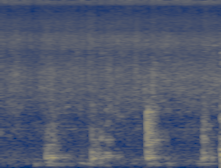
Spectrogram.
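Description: Onions and tomatoes sautéing in a pan for brinjal thokku, a steady close sizzle broken by four soft stirring scrapes spaced about half a second apart.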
